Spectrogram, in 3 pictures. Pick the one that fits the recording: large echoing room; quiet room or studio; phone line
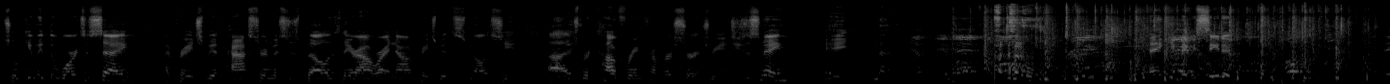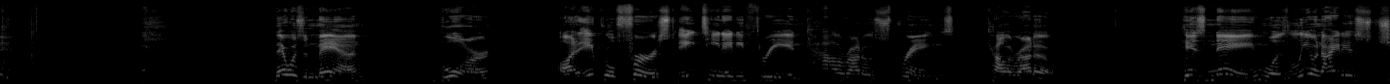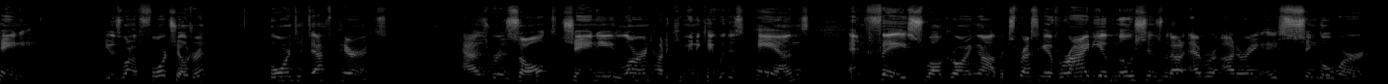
large echoing room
